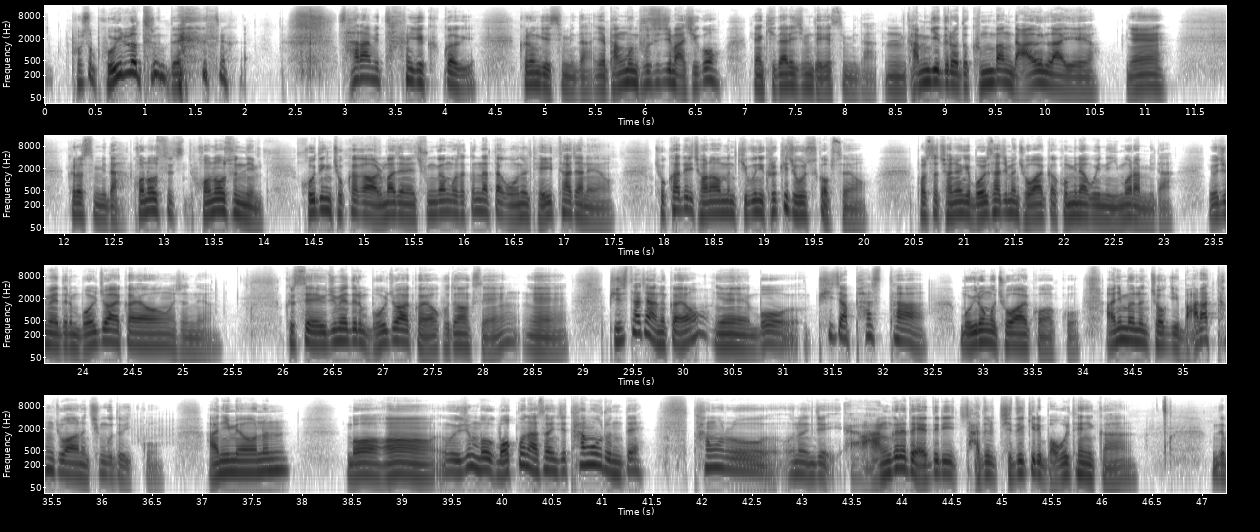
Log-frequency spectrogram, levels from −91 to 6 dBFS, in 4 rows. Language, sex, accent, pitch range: Korean, male, native, 100-135 Hz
